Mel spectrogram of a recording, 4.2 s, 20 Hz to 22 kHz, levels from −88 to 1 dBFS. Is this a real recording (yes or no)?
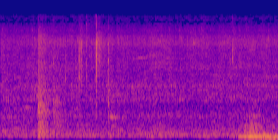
yes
